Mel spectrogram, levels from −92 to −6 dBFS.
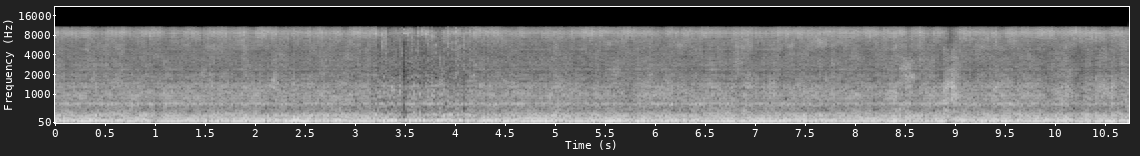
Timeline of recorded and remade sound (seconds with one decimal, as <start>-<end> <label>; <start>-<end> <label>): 0.0-3.2 remade; 3.2-4.2 recorded; 4.2-10.7 remade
